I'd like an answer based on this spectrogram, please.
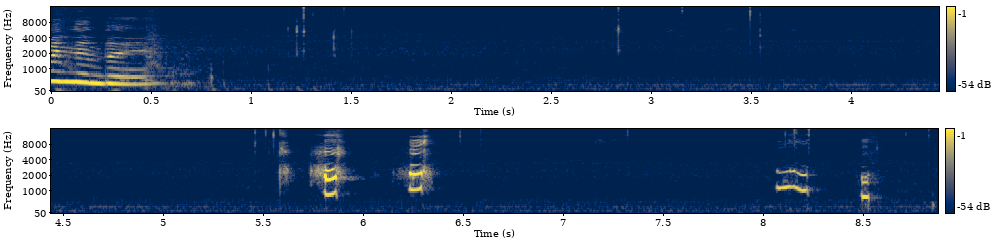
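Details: A Korean Jindo puppy, a baby dog born at a farm in Okcheon, Korea, yawns with a drawn-out, falling whiny squeal that fades within a second. Later come a few short, sharp squeaky sounds in a quiet small room.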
